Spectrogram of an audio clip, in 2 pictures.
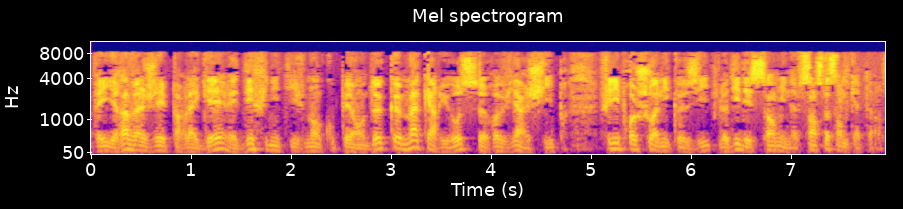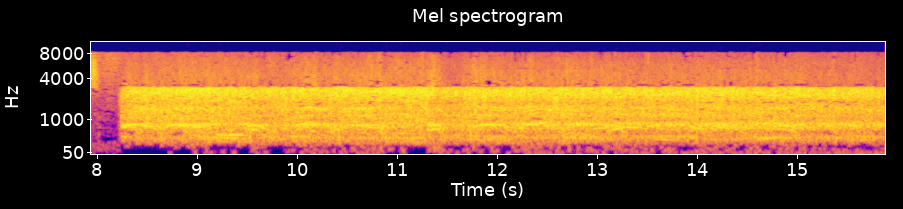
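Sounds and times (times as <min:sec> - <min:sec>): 
speech: 0:00.0 - 0:08.3
crowd of Greek Cypriots cheering Archbishop Makarios's return in Nicosia: 0:08.2 - 0:15.8.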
